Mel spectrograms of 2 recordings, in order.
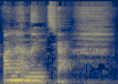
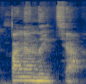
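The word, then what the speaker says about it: паляниця: that stuff but essentially in Ukrainian there is this word ban and this word is really difficult to pronounce for people who are Russ who are Russian speakers because this soft s is not really common in Russian language and so there were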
